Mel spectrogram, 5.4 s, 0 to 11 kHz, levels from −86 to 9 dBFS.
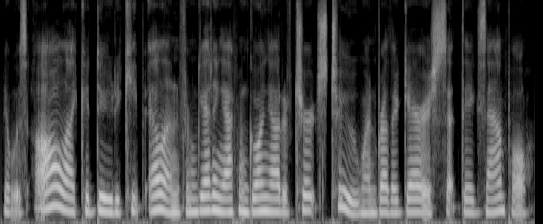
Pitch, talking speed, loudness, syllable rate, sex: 200 Hz, 265 wpm, -17 LUFS, 5.7 syllables/s, female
